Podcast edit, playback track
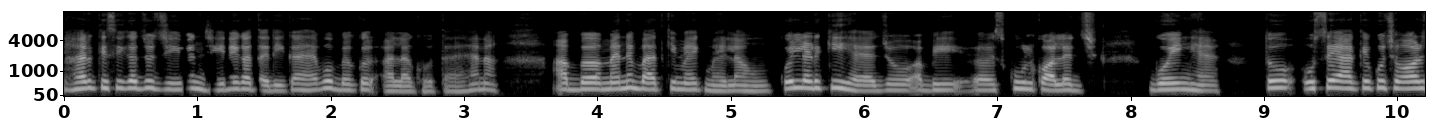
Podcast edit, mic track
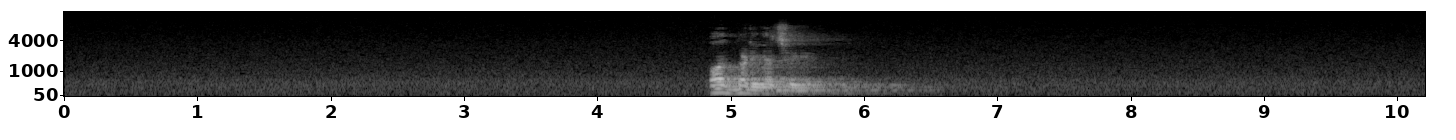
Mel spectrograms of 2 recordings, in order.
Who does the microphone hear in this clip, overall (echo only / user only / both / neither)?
user only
